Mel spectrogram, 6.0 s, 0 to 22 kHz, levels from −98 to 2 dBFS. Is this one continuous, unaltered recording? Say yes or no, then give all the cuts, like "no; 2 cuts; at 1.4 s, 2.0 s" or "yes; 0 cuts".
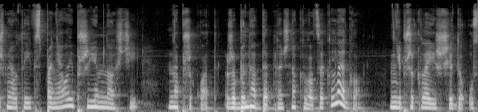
yes; 0 cuts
